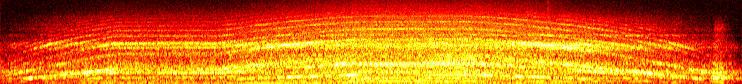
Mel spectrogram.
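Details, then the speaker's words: Harrison universal milling machine after servicing; earlier grumbling from main gearbox now gone: smooth gear whine rising and falling with spindle speed, no grumble or roughness; healthy gearbox running. "I might buy another actually that sounds a lot better since I started out the grumbling on the main gearbox so maybe that was the main problem"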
